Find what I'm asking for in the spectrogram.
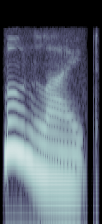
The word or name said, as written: moonlight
